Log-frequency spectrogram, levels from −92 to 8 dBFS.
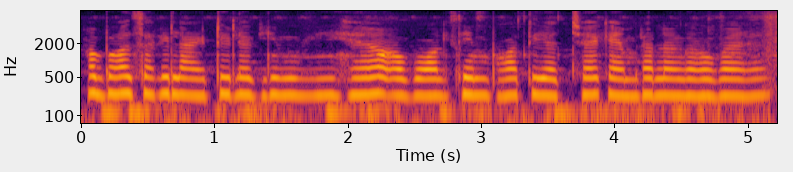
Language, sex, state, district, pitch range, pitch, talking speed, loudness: Hindi, female, Haryana, Jhajjar, 230-245 Hz, 235 Hz, 205 wpm, -17 LUFS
